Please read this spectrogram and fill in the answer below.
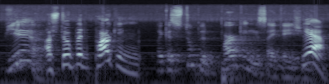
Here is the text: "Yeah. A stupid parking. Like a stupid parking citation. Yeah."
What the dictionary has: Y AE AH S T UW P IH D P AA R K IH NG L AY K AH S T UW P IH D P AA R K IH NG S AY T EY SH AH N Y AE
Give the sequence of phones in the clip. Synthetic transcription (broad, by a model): Y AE AH S T UW P IH D P AA R K IH NG L AY K AH S T UW P IH D P AA R K IH NG S AY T EY AH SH Y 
